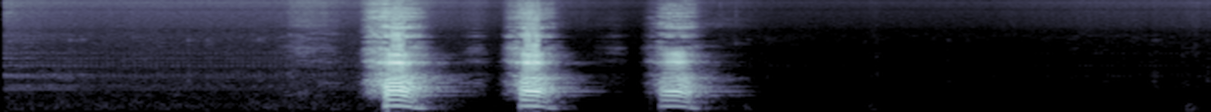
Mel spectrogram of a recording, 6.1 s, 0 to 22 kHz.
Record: {
  "exhalation_length": "6.1 s",
  "exhalation_amplitude": 32766,
  "exhalation_signal_mean_std_ratio": 0.23,
  "survey_phase": "beta (2021-08-13 to 2022-03-07)",
  "age": "45-64",
  "gender": "Male",
  "wearing_mask": "No",
  "symptom_none": true,
  "smoker_status": "Never smoked",
  "respiratory_condition_asthma": true,
  "respiratory_condition_other": false,
  "recruitment_source": "REACT",
  "submission_delay": "1 day",
  "covid_test_result": "Negative",
  "covid_test_method": "RT-qPCR",
  "influenza_a_test_result": "Negative",
  "influenza_b_test_result": "Negative"
}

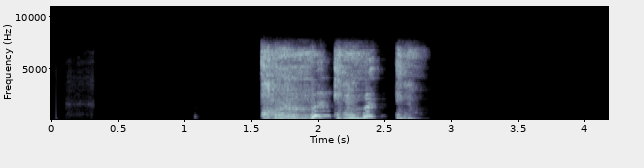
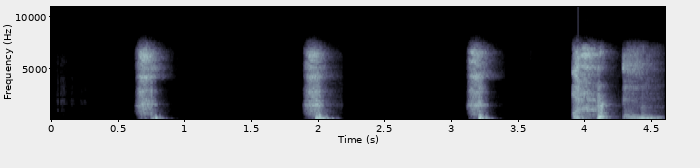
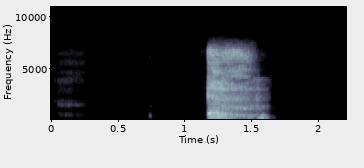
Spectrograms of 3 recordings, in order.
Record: {
  "three_cough_length": "4.2 s",
  "three_cough_amplitude": 28921,
  "three_cough_signal_mean_std_ratio": 0.38,
  "exhalation_length": "4.6 s",
  "exhalation_amplitude": 32767,
  "exhalation_signal_mean_std_ratio": 0.36,
  "cough_length": "2.2 s",
  "cough_amplitude": 29716,
  "cough_signal_mean_std_ratio": 0.32,
  "survey_phase": "beta (2021-08-13 to 2022-03-07)",
  "age": "18-44",
  "gender": "Female",
  "wearing_mask": "No",
  "symptom_cough_any": true,
  "symptom_runny_or_blocked_nose": true,
  "symptom_shortness_of_breath": true,
  "symptom_sore_throat": true,
  "symptom_headache": true,
  "symptom_onset": "2 days",
  "smoker_status": "Never smoked",
  "respiratory_condition_asthma": false,
  "respiratory_condition_other": false,
  "recruitment_source": "Test and Trace",
  "submission_delay": "2 days",
  "covid_test_result": "Positive",
  "covid_test_method": "ePCR"
}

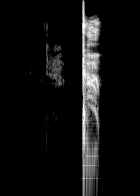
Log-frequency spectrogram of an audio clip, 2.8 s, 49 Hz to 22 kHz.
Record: {
  "cough_length": "2.8 s",
  "cough_amplitude": 32768,
  "cough_signal_mean_std_ratio": 0.23,
  "survey_phase": "beta (2021-08-13 to 2022-03-07)",
  "age": "18-44",
  "gender": "Female",
  "wearing_mask": "No",
  "symptom_none": true,
  "smoker_status": "Ex-smoker",
  "respiratory_condition_asthma": false,
  "respiratory_condition_other": false,
  "recruitment_source": "REACT",
  "submission_delay": "0 days",
  "covid_test_result": "Negative",
  "covid_test_method": "RT-qPCR",
  "covid_ct_value": 37.5,
  "covid_ct_gene": "N gene",
  "influenza_a_test_result": "Negative",
  "influenza_b_test_result": "Negative"
}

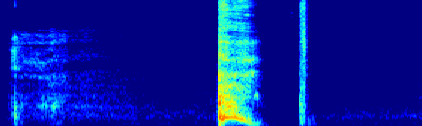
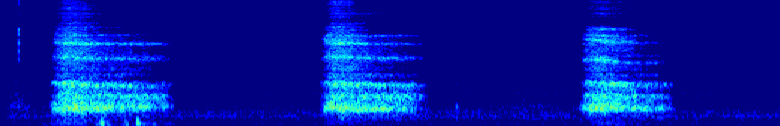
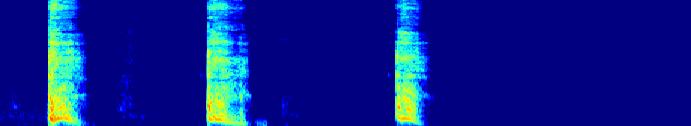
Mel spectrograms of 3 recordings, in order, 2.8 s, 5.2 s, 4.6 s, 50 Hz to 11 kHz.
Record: {
  "cough_length": "2.8 s",
  "cough_amplitude": 32768,
  "cough_signal_mean_std_ratio": 0.23,
  "exhalation_length": "5.2 s",
  "exhalation_amplitude": 4424,
  "exhalation_signal_mean_std_ratio": 0.53,
  "three_cough_length": "4.6 s",
  "three_cough_amplitude": 32768,
  "three_cough_signal_mean_std_ratio": 0.25,
  "survey_phase": "beta (2021-08-13 to 2022-03-07)",
  "age": "45-64",
  "gender": "Male",
  "wearing_mask": "No",
  "symptom_cough_any": true,
  "symptom_runny_or_blocked_nose": true,
  "symptom_onset": "4 days",
  "smoker_status": "Never smoked",
  "respiratory_condition_asthma": false,
  "respiratory_condition_other": false,
  "recruitment_source": "Test and Trace",
  "submission_delay": "2 days",
  "covid_test_result": "Positive",
  "covid_test_method": "RT-qPCR",
  "covid_ct_value": 17.5,
  "covid_ct_gene": "N gene"
}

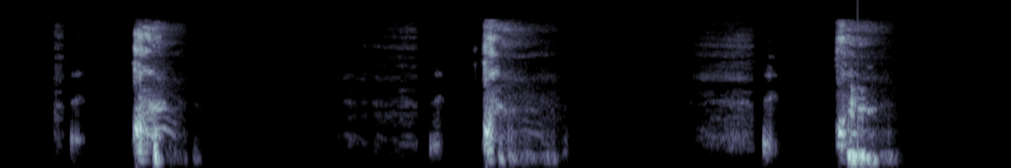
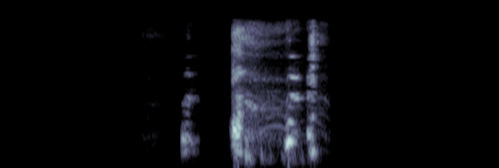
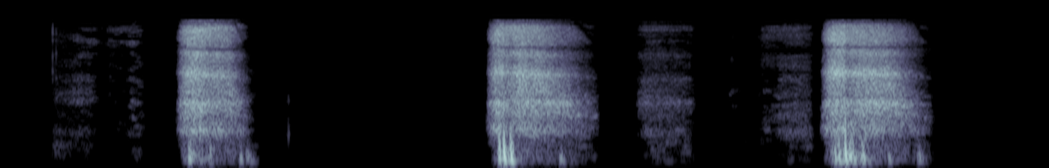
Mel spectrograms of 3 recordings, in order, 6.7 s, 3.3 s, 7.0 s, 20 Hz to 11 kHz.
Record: {
  "three_cough_length": "6.7 s",
  "three_cough_amplitude": 32767,
  "three_cough_signal_mean_std_ratio": 0.22,
  "cough_length": "3.3 s",
  "cough_amplitude": 30341,
  "cough_signal_mean_std_ratio": 0.2,
  "exhalation_length": "7.0 s",
  "exhalation_amplitude": 30297,
  "exhalation_signal_mean_std_ratio": 0.37,
  "survey_phase": "beta (2021-08-13 to 2022-03-07)",
  "age": "18-44",
  "gender": "Female",
  "wearing_mask": "No",
  "symptom_cough_any": true,
  "symptom_new_continuous_cough": true,
  "symptom_shortness_of_breath": true,
  "symptom_fatigue": true,
  "symptom_fever_high_temperature": true,
  "symptom_headache": true,
  "symptom_change_to_sense_of_smell_or_taste": true,
  "smoker_status": "Never smoked",
  "respiratory_condition_asthma": false,
  "respiratory_condition_other": false,
  "recruitment_source": "Test and Trace",
  "submission_delay": "1 day",
  "covid_test_result": "Positive",
  "covid_test_method": "LFT"
}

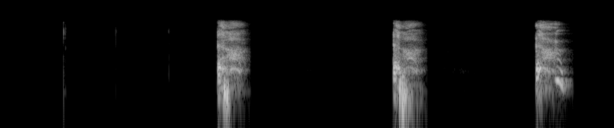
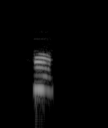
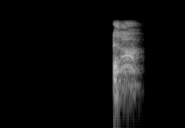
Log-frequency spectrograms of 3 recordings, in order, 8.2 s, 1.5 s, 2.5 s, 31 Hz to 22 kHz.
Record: {
  "three_cough_length": "8.2 s",
  "three_cough_amplitude": 29768,
  "three_cough_signal_mean_std_ratio": 0.28,
  "exhalation_length": "1.5 s",
  "exhalation_amplitude": 4545,
  "exhalation_signal_mean_std_ratio": 0.31,
  "cough_length": "2.5 s",
  "cough_amplitude": 29809,
  "cough_signal_mean_std_ratio": 0.28,
  "survey_phase": "beta (2021-08-13 to 2022-03-07)",
  "age": "18-44",
  "gender": "Female",
  "wearing_mask": "No",
  "symptom_fatigue": true,
  "symptom_fever_high_temperature": true,
  "symptom_headache": true,
  "symptom_other": true,
  "symptom_onset": "3 days",
  "smoker_status": "Never smoked",
  "respiratory_condition_asthma": false,
  "respiratory_condition_other": false,
  "recruitment_source": "Test and Trace",
  "submission_delay": "2 days",
  "covid_test_result": "Positive",
  "covid_test_method": "RT-qPCR",
  "covid_ct_value": 20.6,
  "covid_ct_gene": "N gene",
  "covid_ct_mean": 20.6,
  "covid_viral_load": "170000 copies/ml",
  "covid_viral_load_category": "Low viral load (10K-1M copies/ml)"
}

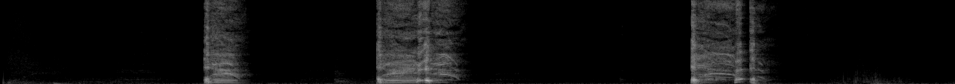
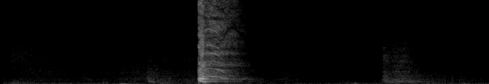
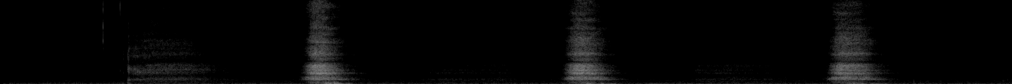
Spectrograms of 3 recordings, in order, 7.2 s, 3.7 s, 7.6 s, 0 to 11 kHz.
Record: {
  "three_cough_length": "7.2 s",
  "three_cough_amplitude": 8789,
  "three_cough_signal_mean_std_ratio": 0.28,
  "cough_length": "3.7 s",
  "cough_amplitude": 6615,
  "cough_signal_mean_std_ratio": 0.18,
  "exhalation_length": "7.6 s",
  "exhalation_amplitude": 1616,
  "exhalation_signal_mean_std_ratio": 0.31,
  "survey_phase": "beta (2021-08-13 to 2022-03-07)",
  "age": "18-44",
  "gender": "Female",
  "wearing_mask": "No",
  "symptom_cough_any": true,
  "symptom_runny_or_blocked_nose": true,
  "symptom_abdominal_pain": true,
  "symptom_diarrhoea": true,
  "symptom_fatigue": true,
  "symptom_fever_high_temperature": true,
  "symptom_headache": true,
  "symptom_change_to_sense_of_smell_or_taste": true,
  "symptom_loss_of_taste": true,
  "smoker_status": "Ex-smoker",
  "respiratory_condition_asthma": false,
  "respiratory_condition_other": false,
  "recruitment_source": "Test and Trace",
  "submission_delay": "2 days",
  "covid_test_result": "Positive",
  "covid_test_method": "LFT"
}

